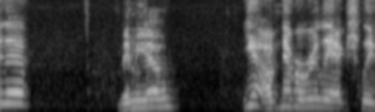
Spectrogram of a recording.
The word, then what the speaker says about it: Vimeo: is that the right way to say that vimeo yeah i've never really actually heard anybody pronounce it before yeah it's a much better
